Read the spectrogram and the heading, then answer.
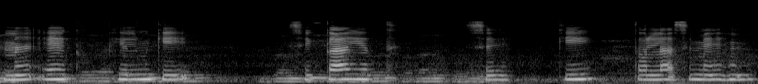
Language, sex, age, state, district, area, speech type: Hindi, female, 45-60, Madhya Pradesh, Chhindwara, rural, read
